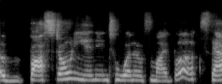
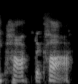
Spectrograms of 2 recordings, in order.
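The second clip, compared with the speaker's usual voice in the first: R-less New England "park the car"; New England accent; 2 semitones lower, 4 dB quieter than usual. Shown as a demonstration. Denying she talks this way, mock New England accent. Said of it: "I do not say".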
